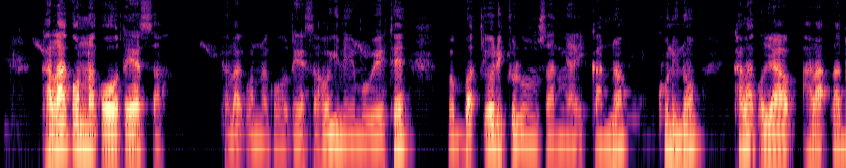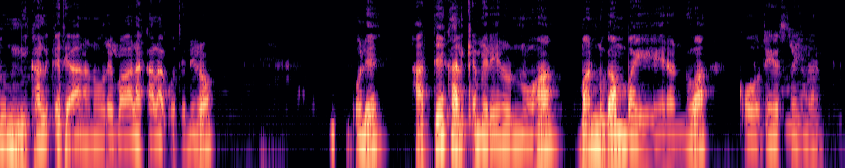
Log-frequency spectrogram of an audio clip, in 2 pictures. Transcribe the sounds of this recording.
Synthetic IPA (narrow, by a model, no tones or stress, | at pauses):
kɐlɐkʼɔnːɐkʼoːt̪ʼeːsːɐ | kɐlɐkʼɔnːɐkʼoːt̪ʼe̞ːsːɐhɔjɪneːmːɔbe̞ːt̪ɛ | bɐbɐt̪ʼːɪjɔd̪ɪt͡ʃːɔloːnsɐnːɪjaɪkːɐnːɐ | kʊnɪnɔ | kɐlɐkʼɔjahɐlɐʔɐd̪ʊnːɪkɐlkʼːɛt̪ɛɐnɐnoːɾɛbaːlɐkɐlɐkʼɔt̪ɛnɪɾɔ | kɔlɛ | hɐt̪ːeːkɐlkʼːɛmɛɾeːɾɔnoːhɐmɐnːʊɡɐmbɐjhɛheːɾɐnːɔwɐ | kʼo̞ːt̪ʼe̞ːsːɐɪnɐn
